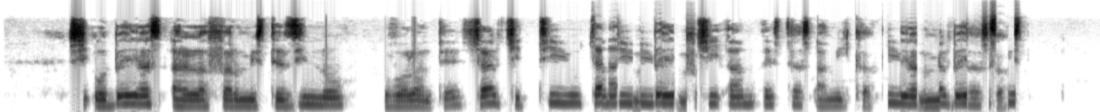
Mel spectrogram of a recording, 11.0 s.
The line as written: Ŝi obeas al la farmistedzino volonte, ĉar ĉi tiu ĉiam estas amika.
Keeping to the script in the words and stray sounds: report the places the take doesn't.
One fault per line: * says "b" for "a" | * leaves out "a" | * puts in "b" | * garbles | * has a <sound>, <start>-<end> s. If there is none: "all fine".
* garbles
* garbles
